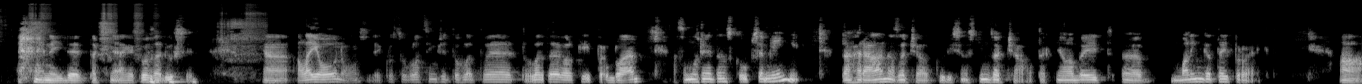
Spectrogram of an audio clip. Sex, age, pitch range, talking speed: male, 30-49, 100-125 Hz, 170 wpm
